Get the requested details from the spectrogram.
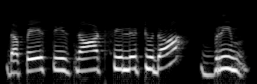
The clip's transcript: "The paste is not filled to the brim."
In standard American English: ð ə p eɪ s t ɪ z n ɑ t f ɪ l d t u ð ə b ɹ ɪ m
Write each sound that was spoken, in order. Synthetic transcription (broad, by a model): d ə p eɪ s t ɪ z n ɑ t f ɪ l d t u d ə b ɹ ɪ m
